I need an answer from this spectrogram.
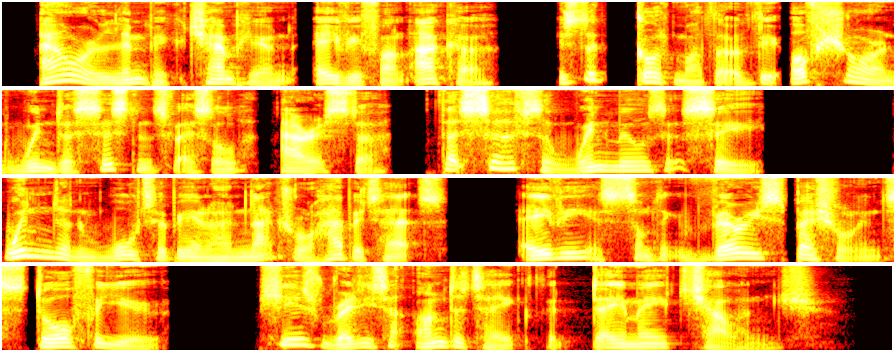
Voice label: corporate voice over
